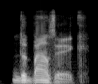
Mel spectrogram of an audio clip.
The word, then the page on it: dibasic: British English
